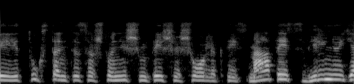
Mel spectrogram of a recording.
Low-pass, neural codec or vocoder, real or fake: 7.2 kHz; none; real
